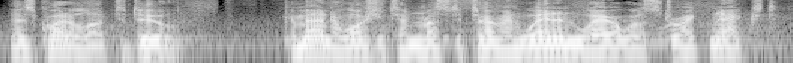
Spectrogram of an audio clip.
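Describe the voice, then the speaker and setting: An actor playing a shrewd, persuasive colonial revolutionary leader in a video game, speaking formally and rhetorically with assurance. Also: male voice, on the low side, normal speed, a bit bright, close to an everyday voice. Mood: assured, pragmatic. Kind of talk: dramatic game dialogue. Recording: long reverberant hall echo.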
